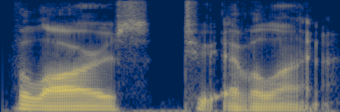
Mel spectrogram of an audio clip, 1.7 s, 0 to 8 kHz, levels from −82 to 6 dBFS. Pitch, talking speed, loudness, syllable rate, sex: 85 Hz, 105 wpm, -17 LUFS, 4.7 syllables/s, male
